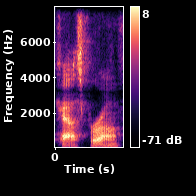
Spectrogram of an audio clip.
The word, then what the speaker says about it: Kasparov: champion at the time Gary KAS Kasparov I've also heard him called Casper off so however you want to pronounce it but uh um it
